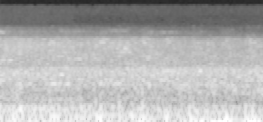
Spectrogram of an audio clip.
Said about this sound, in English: I don't have this much traffic go by me in a month. Literally, I do not have that much traffic pass by me and hear it in a month or two.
